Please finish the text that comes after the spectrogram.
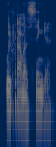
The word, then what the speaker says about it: Wickramasinghe: Wickramasinghe. Okay, I can't say that. There's no way. I'm gonna have to rely on you for that. Song, it'll be Wickramasinghe, make it easier.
